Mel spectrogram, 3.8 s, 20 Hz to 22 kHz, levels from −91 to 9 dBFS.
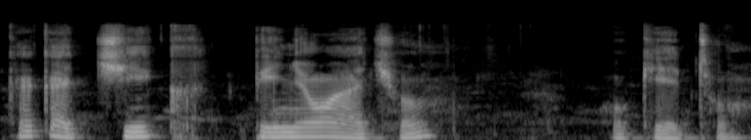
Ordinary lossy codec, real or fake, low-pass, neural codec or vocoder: none; real; none; none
